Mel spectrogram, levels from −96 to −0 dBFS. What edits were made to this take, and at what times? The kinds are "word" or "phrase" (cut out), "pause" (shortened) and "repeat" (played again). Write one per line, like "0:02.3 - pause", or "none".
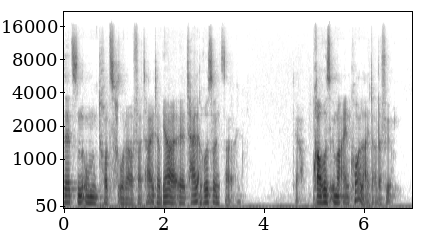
0:01.1 - word
0:01.9 - word
0:02.7 - word
0:03.1 - word
0:04.9 - word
